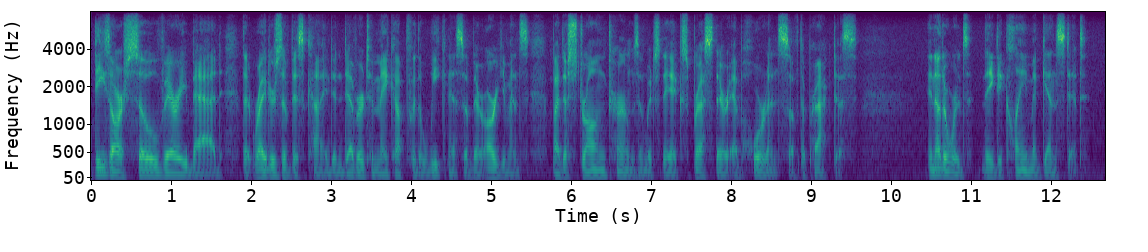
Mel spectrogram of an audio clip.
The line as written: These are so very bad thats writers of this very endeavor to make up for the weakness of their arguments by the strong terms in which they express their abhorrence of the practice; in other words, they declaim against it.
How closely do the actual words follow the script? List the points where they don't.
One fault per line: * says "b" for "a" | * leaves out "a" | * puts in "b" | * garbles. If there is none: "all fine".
* says "that" for "thats"
* says "kind" for "very"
